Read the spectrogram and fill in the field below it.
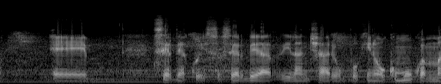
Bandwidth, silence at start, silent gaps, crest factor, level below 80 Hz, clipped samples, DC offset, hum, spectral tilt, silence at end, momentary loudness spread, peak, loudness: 15.5 kHz; 0 s; none; 22 dB; -72 dBFS; under 0.1%; under 0.1%; none; -2.5 dB/octave; 0 s; 15 LU; -10 dBFS; -30 LUFS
